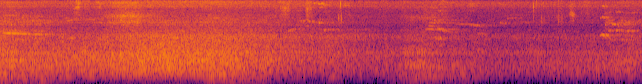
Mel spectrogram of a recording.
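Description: A rushing noise with no clear pitch that swells to a peak about two seconds in and eases off, then swells a little again about four seconds in.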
